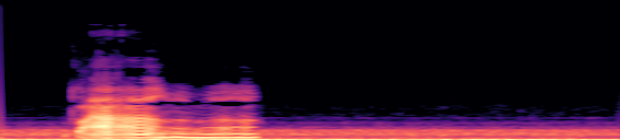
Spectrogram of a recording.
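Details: Indoor cat making a short, breathy meow that opens noisily and settles into a brief steady tone, against a low rumbling background.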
